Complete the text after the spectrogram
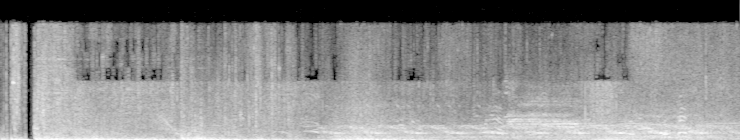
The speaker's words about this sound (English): And then the bombs go off.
